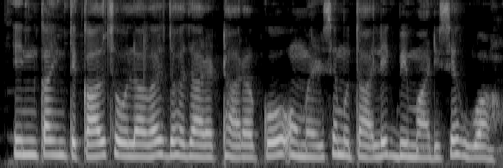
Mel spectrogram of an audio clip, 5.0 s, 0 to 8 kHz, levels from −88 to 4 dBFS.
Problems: none marked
